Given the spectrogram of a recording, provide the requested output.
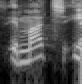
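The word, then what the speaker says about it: Mach-E: Si lo pronuncio en inglés es I, Mach I.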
